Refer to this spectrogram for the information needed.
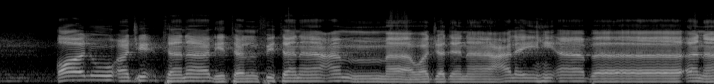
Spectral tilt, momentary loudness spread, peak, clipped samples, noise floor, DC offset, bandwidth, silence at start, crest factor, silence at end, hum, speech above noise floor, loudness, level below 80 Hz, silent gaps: -3.5 dB/octave; 5 LU; -10 dBFS; under 0.1%; -51 dBFS; under 0.1%; 15.5 kHz; 0 s; 18 dB; 0 s; none; 23 dB; -27 LUFS; -66 dBFS; none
